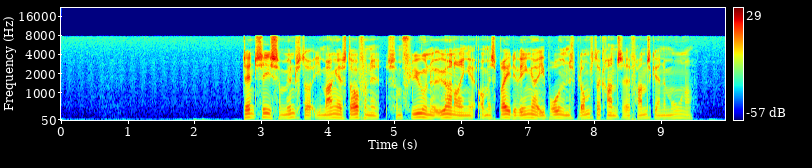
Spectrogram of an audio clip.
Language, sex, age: Danish, male, 25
